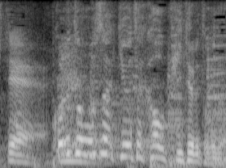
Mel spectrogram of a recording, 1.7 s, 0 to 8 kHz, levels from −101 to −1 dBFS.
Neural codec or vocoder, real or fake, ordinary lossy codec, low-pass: none; real; none; none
